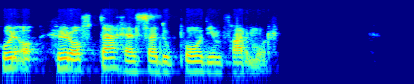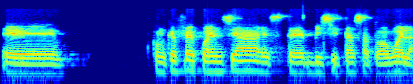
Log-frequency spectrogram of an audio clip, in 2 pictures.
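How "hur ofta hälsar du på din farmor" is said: stress on på in hälsar på. Explaining a swedish verb in an example sentence: stress on på. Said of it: "aquí pronunciamos con el acento en po".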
